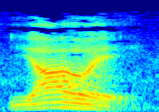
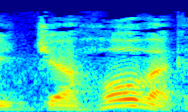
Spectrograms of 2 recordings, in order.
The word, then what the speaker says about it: Yahweh: That's not a correct pronunciation of the name. And nowadays, we want to say it as Yahweh.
